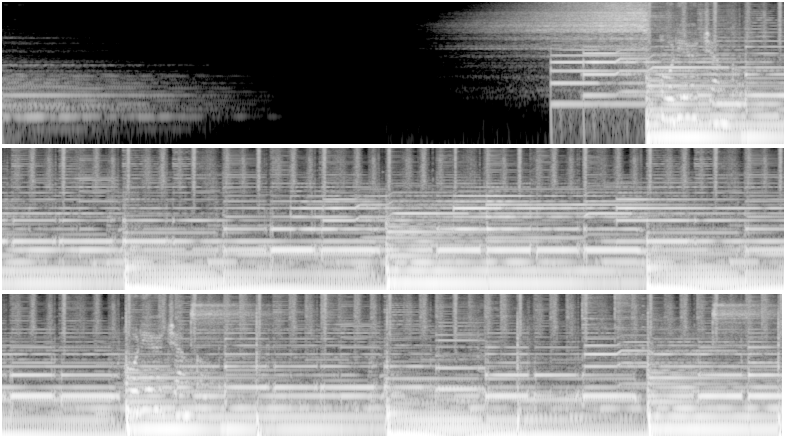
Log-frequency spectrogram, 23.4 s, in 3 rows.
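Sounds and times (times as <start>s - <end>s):
inspiring acoustic indie folk music: 6.4s - 23.4s.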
